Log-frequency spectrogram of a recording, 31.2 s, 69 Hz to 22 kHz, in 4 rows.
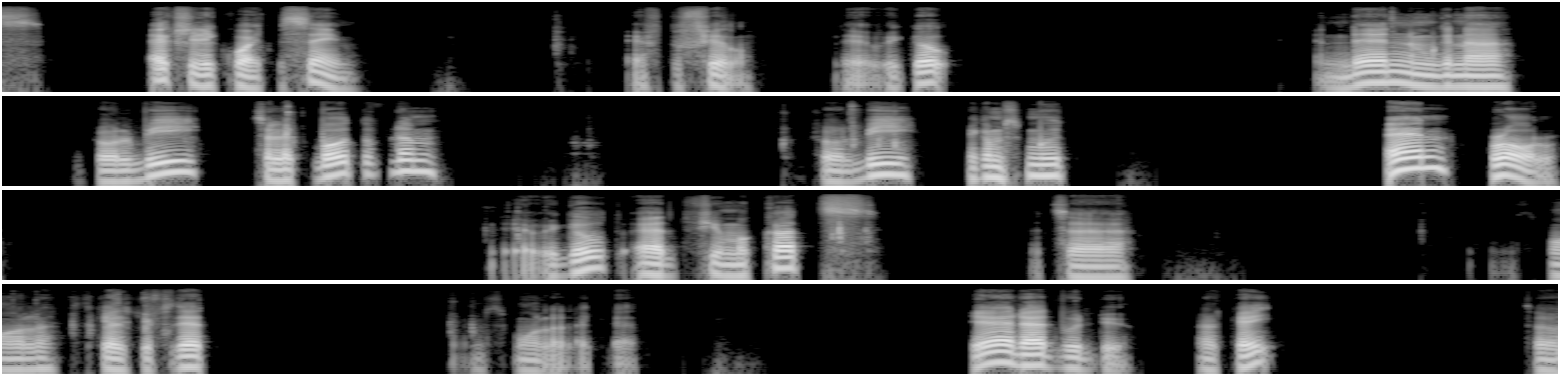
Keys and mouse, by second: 0.5 alt+click, 0.9 alt+click, 1.4 middle click, 2.8 f, 3.6 middle click, 7.1 shift+middle click, 8.9 middle click, 11.0 middle click, 12.1 ctrl+b, 17.7 click, 18.1 Tab, 18.3 click, 18.7-19.5 middle drag, 19.8 Tab, 20.1 middle click, 22.8 s, 23.5 right click, 23.8 s, 24.1 shift+z, 25.5 click, 25.7 Tab, 26.2-28.3 middle drag.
